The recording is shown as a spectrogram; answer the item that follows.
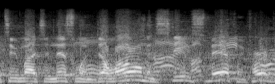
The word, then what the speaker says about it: Delhomme: Carolina and Jake Delhomme, or Jake Delhomme if you want to pronounce it correctly, finds Drew Carter in the back of the end zone there at St.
